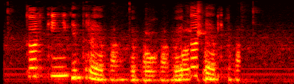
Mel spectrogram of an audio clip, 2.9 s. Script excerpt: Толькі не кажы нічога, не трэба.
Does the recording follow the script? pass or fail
fail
